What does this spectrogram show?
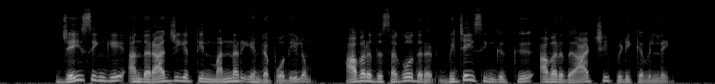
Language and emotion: Tamil, neutral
